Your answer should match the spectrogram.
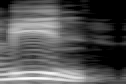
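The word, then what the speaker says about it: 麵: 국수는 민입니다. 민. 면이시죠? 한국말로 면, 재면소, 이렇게 국수집, 이렇게 재면소, 이렇게 한국에 가니까 써놨던데, 민입니다. 민. 그래서 면하고 민하고 발음 똑같지 않아요?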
